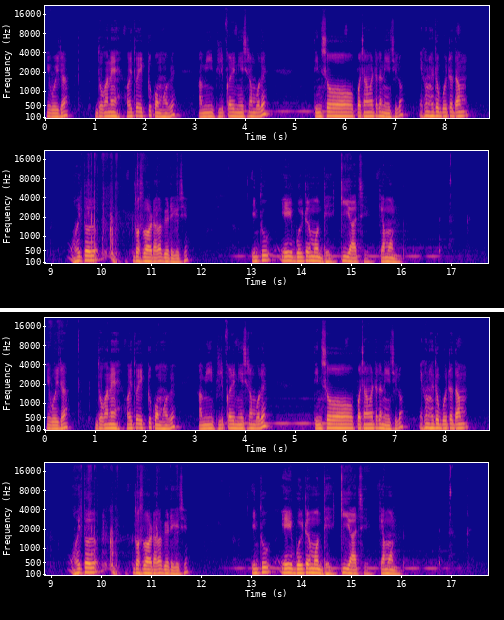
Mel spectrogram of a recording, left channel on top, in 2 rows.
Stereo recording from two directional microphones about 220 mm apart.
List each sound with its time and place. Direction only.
0.0 s speech: 10° right (ahead or behind)
10.0 s speech: 35° left (ahead or behind)
10.7 s speech: centre (ahead or behind)
16.9 s tick-tock: 10° right (ahead or behind)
